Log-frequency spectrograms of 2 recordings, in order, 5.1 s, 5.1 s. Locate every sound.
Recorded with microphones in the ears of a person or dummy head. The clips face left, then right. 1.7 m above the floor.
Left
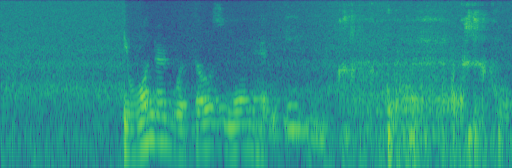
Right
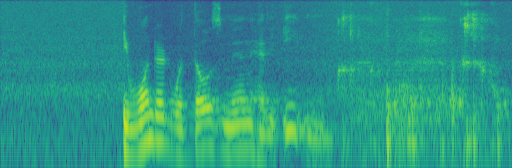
1.2 s a man speaking: 45° right (ahead or behind), 0.8 m; by 3.3 s 85° right, 3 m
3.4 s chewing: 55° right (ahead or behind), 9 m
